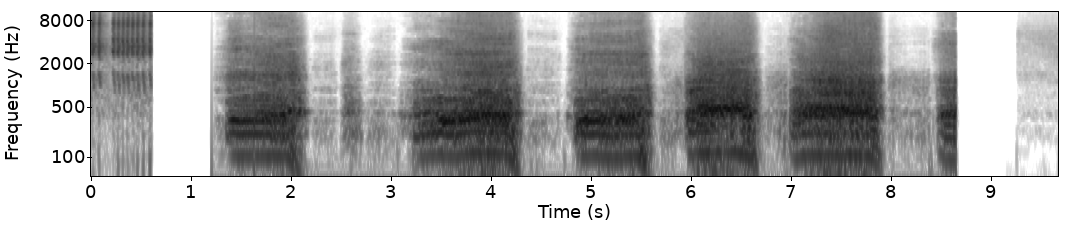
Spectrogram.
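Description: Brown bears calling: a run of five loud, deep calls, each under a second long and about a second apart, then a short one near the end.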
